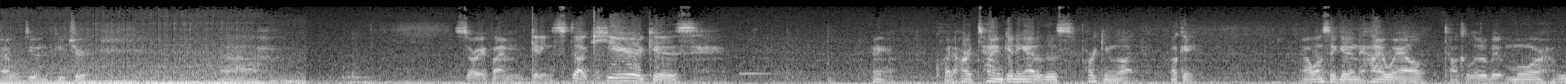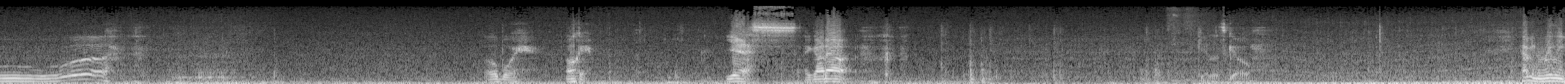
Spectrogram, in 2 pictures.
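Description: Hard clipping runs throughout: the audio is driven about 15 dB past full scale, so a few percent of samples flatten into squared tops, adding harsh fuzz and bright vertical harmonic smears.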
